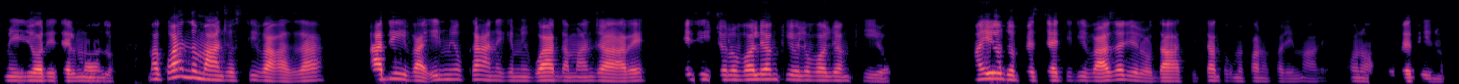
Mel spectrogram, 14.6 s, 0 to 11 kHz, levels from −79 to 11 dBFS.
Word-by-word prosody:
migliori 150 0 +1
del 140 -1 -1
mondo, 135 -3 -6 0.3
ma 205 -1 -2
quando 270 +2 +4
mangio 175 -6 +4
sti 160 +3 -14
Wasa, 140 +2 0 0.4
arriva 200 -5 +4
il 180 +2 -5
mio 190 -1 -7
cane, 175 -4 -1
che 155 0 -12
mi 150 0 -9
guarda 155 0 +3
mangiare 145 0 0 0.3
e 195 - -6
dice: 185 -1 -7
"Lo 180 0 0
voglio 185 +2 +4
anch'io 195 -1 -4
e 175 - -1
lo 170 0 -4
voglio 160 -1 -1
anch' 150 -2 -12
io". 120 -4 -12 0.9
Ma 195 - +3
io 220 +1 +7
2 185 -4 -1
pezzetti 155 -1 -3
di 155 - -13
Wasa 150 +5 +4
gliel'ho 145 -8 -6
dati, 130 0 -1
tanto 150 -3 -5
come 130 -1 -18
fanno 125 0 -12
a - - -24
fargli 115 -1 -20
male 115 -1 -23
o 135 - -19
no, 125 -5 -12
poverino. 125 -5 -7
155 Hz, 175 wpm, -22 LUFS, 135-180 Hz, 0.9 s, io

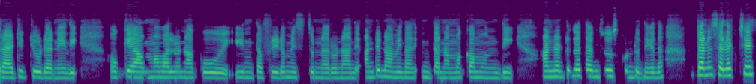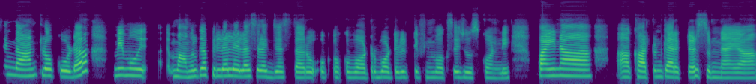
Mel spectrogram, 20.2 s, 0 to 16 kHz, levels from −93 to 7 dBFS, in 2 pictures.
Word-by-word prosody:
Gratitude 210 +1 0
అనేది. 195 - -3 0.5
Okay. 230 +2 +1
అమ్మ 215 +1 -8
వాళ్ళు 220 0 -2
నాకు 205 0 -4 0.5
ఇంత 210 0 -10
ఫ్రీడమ్ 215 +1 -2
ఇస్తున్నారు. 195 -1 -7
నాది 195 -1 -4
అంటే 250 +3 -1
నా - - +1
మీద 210 -1 -4 0.3
ఇంత 215 +1 -7 0.2
నమ్మకం 205 +2 -4
ఉంది, 195 +1 -5 0.5
అన్నట్టుగా 240 +2 +1
తను 235 -2 +1
చూసుకుంటుంది 220 -4 -1
గదా! 210 +1 -5 0.5
తను 300 0 +8
సెలెక్ట్ 280 0 +3
చేసిన 325 0 +2
దాంట్లో 275 +2 +4 0.2
కూడా 230 +2 +5 0.5
మేము 285 -1 +3 0.6
మామూలుగా 240 +5 +2
పిల్లలు 265 0 +2
ఎలా 245 0 +4
సెలెక్ట్ 230 -3 0
జేస్తారు? 210 -1 -1 0.2
ఒక 210 - -12
ఒక 210 - -12
వాటర్ 200 +2 -2
బాటిల్ 215 0 -1
టిఫిన్ 210 -1 -7
బాక్సే 205 +2 -2
జూసుకోండి. 195 -1 -4 0.4
పైన 275 +1 +7 0.8
ఆహ్, 225 0 +4
కార్టూన్ 230 +1 +3
క్యారెక్టర్స్ 215 +1 +3
ఉన్నాయా, 195 -2 +2
215 Hz, 130 wpm, -23 LUFS, 205-240 Hz, 0.8 s, తను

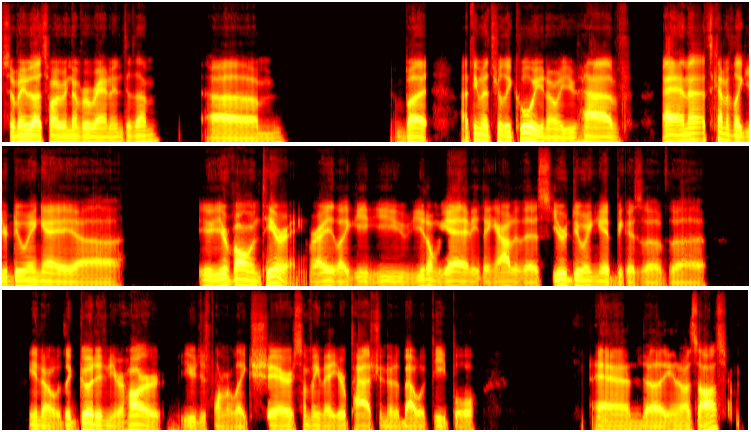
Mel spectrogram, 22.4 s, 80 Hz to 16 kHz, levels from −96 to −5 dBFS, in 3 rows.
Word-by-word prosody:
so, 100 - -2
maybe 110 +1 +4
that's 105 0 +5
why 105 -1 +4
we 100 - +1
never 100 -1 0
ran 90 -1 +2
into 95 +3 -5
them, 105 +2 -3 0.5
um 80 +1 0 1.1
But 95 -1 +2 0.3
I - - 0
think 125 -2 0
that's 115 0 0
really 105 -2 +2
cool, 140 -3 +5
you 100 - +2
know, 90 -1 0
you 90 +1 -3
have 95 -1 +2 0.3
a - - +3
and 115 +1 +5
that's 130 +1 +2
kind 140 -3 +2
of 115 - -6
like 105 -3 +2
you're 100 -1 -3
doing 100 -1 -1
a, 85 -2 +2
uh 80 -1 -3 0.8
you 105 +1 -3
you're 110 +2 +2
volunteering, 100 -6 +3
right? 90 +3 +1
Like 85 -3 -2
you 90 +1 -5
you 90 0 -7
you 90 +7 -5
don't 105 -6 -1
get 95 +2 +4
anything 85 -1 -4
out 95 0 +2
of 80 - -7
this, 80 0 -4
you're 115 +2 +2
doing 100 -3 -1
it 90 -1 0
because 80 -1 -5
of 75 -2 -6
the 75 -1 -6 0.7
you 95 -1 -2
know, 80 -4 -2
the 90 - -2
good 105 +6 +4
in 95 -3 0
your 80 -1 -3
heart. 95 -3 +3 0.2
You 85 0 -6
just 85 +1 -12
wanna, 80 -2 -5
like, 75 -1 -5
share 85 0 +1
something 90 0 -6
that 80 -2 -1
you're 90 - -2
passionate 85 -2 -1
about 80 0 -1
with 80 - -8
people. 80 -1 -6 1.1
And, 80 -1 0
uh, 80 0 +2
you 80 +2 -2
know, 85 - -1
it's 85 - -4
awesome. - - +2
90 Hz, 200 wpm, -24 LUFS, 80-100 Hz, 1.1 s, that's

